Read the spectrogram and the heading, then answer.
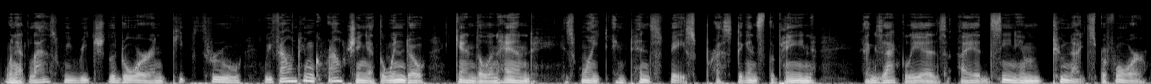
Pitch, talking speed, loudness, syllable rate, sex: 95 Hz, 195 wpm, -17 LUFS, 5.0 syllables/s, male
